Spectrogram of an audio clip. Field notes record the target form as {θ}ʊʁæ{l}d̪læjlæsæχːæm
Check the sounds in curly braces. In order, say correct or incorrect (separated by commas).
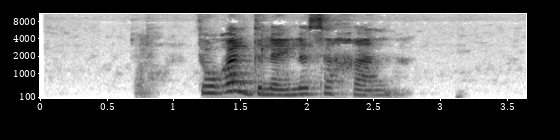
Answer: correct, correct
